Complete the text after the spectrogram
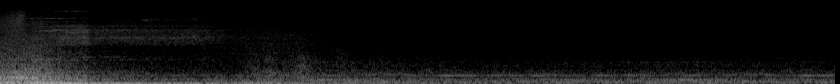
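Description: A soft, triumphant tune plays and fades.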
